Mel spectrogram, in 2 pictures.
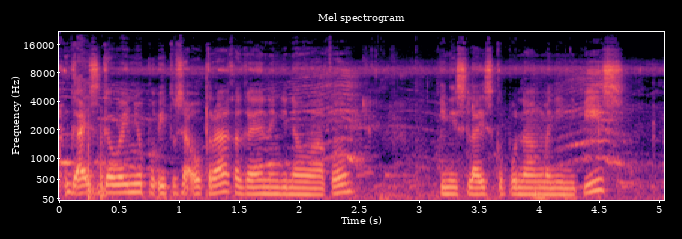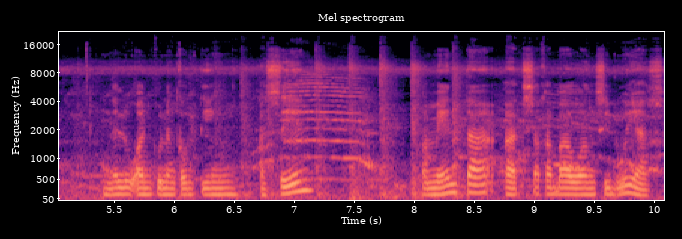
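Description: A woman's very deep voice with ordinary pitch variation at a moderate pace, over noticeable background noise. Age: old. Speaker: food vlogger. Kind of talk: mukbang vlog. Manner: eating while talking.

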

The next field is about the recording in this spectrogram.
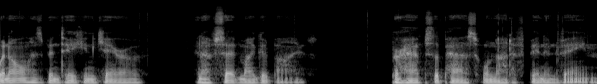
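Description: A man's very deep, low voice, somewhat breathy, with monotone, flat intonation and long, frequent pauses. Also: moderate pace. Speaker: poet. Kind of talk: poetry reading, performed spoken word. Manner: measured, solemn.

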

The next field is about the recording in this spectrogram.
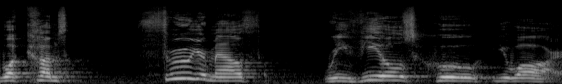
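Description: A man with fairly high pitch, lively intonation, and a very slow pace

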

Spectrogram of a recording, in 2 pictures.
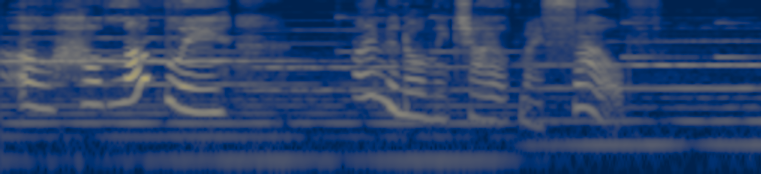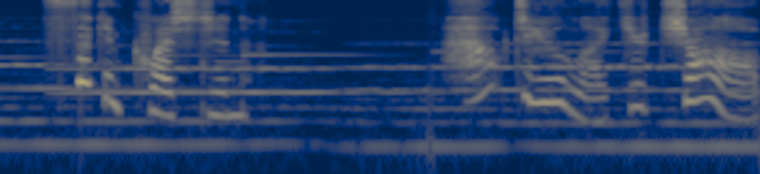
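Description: With faint music in the background, a woman in a put-on character voice speaks slowly at a high pitch, with big pitch swings, long, frequent pauses and a fairly bright tone.

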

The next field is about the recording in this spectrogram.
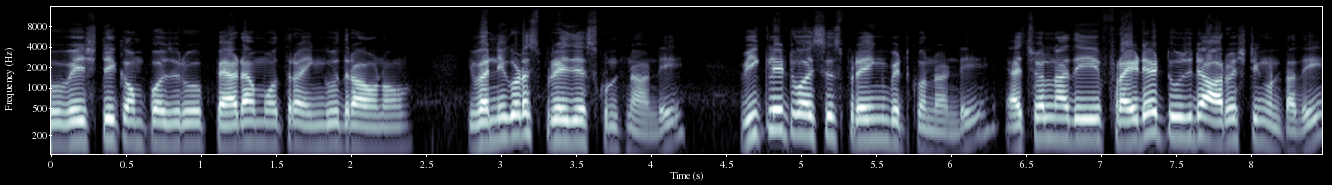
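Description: In a quiet background with a dry, close sound and no echo, a man speaks at a high pitch with ordinary pitch variation. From Andhra Pradesh, Vizianagaram district. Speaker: organic farmer. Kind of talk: interview. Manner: polite, English-mixed Telugu.

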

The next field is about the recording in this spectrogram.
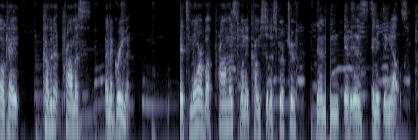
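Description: Speech at a moderate pace plays over faint music in the background. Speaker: online host giving talks on real estate. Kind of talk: lecture-style storytelling commentary.

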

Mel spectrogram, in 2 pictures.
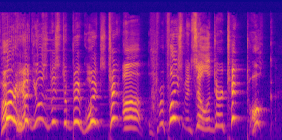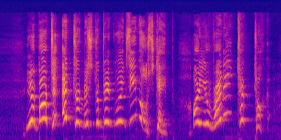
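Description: The voice is a put-on character. It climbs to an extremely high pitch. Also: moderate pace. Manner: cartoony.

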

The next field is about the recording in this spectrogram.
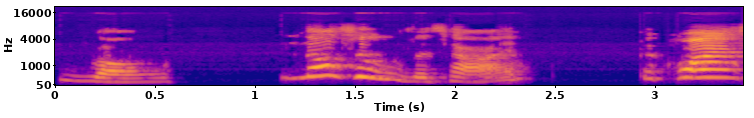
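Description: In quiet surroundings, a natural voice reads a text aloud.

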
